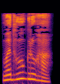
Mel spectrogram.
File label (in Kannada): "ವಧೂಗೃಹ", Kannada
